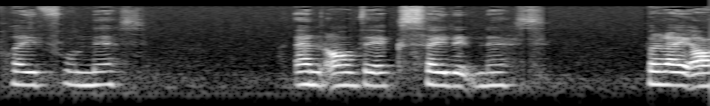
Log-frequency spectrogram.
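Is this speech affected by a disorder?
Yes: cerebral palsy.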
